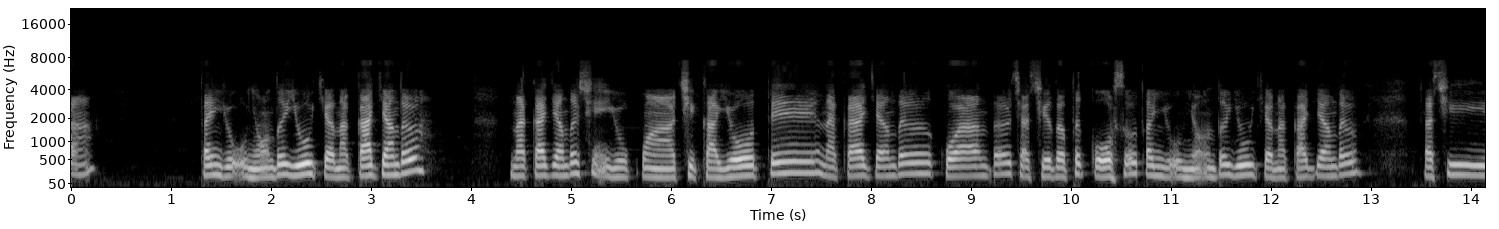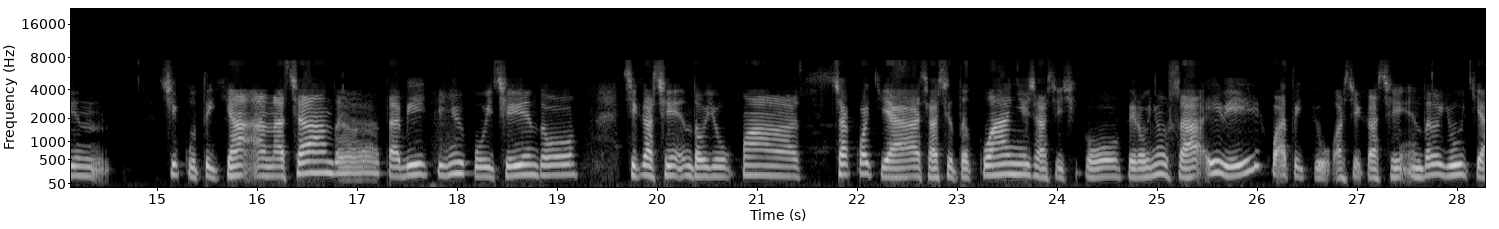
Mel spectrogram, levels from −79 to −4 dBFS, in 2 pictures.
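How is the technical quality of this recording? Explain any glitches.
The recording is held back by one fault that runs through the whole clip. Nellymoser compression, throughout: the speech carries a rough, hissy halo and a smeared, underwater quality, with nothing above 7.7 kHz. The likely cause is Flash's Nellymoser Asao codec at a low rate, consistent with about 32 kbps. It codes short fixed blocks at a tight bit budget, leaves weak bands unfunded and fills them with noise.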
